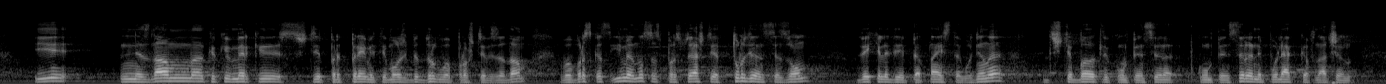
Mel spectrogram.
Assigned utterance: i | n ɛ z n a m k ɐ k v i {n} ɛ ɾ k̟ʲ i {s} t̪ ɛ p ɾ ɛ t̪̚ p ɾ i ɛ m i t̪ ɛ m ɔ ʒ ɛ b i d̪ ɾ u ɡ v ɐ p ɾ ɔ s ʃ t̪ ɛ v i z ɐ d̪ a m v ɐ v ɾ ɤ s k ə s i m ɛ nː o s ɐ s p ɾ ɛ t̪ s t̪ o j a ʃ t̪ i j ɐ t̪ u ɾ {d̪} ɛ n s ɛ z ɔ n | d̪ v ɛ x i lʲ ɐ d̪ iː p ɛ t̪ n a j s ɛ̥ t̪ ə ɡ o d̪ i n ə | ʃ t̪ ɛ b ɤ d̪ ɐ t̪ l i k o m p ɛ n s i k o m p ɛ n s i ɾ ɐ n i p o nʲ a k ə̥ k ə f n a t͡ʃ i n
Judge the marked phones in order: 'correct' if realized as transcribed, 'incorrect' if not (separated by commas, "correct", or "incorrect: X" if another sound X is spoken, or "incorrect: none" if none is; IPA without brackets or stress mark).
incorrect: m, incorrect: ʃ, correct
